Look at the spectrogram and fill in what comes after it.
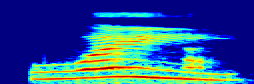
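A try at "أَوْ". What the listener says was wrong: Not why. Aw. Hamza Fatah wow sukun. Aw. Hamza Fatah will be merged into wow sukun.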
